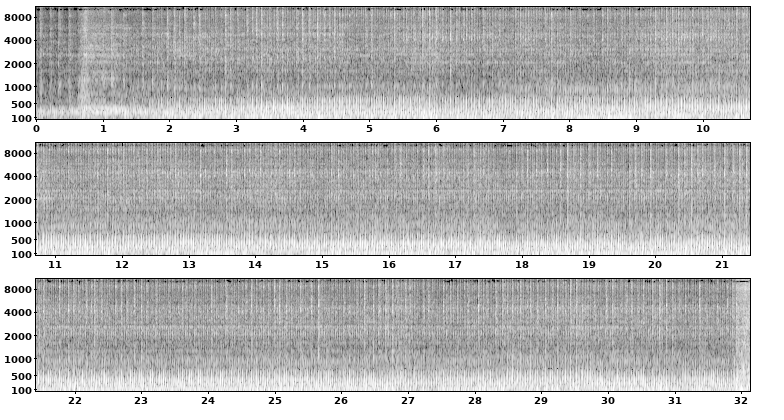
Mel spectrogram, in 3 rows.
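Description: Stihl MS 280 two-stroke chainsaw engine, running unloaded with bar, chain and clutch drum off, climbing in speed over the first couple of seconds and then held at a steady fast speed, around seven to eight thousand rpm, for an ignition timing check.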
